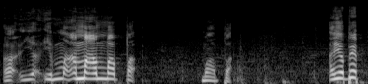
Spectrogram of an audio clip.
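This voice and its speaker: A man's voice: extremely high pitch, takes it slowly. A young man from Indonesia giving joking game commentary, playful and teasing, laughing often. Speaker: gaming YouTuber.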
